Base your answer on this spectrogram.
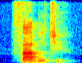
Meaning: diminutive of fabel
- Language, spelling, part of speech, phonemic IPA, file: Dutch, fabeltje, noun, /ˈfabəlcə/, Nl-fabeltje.ogg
